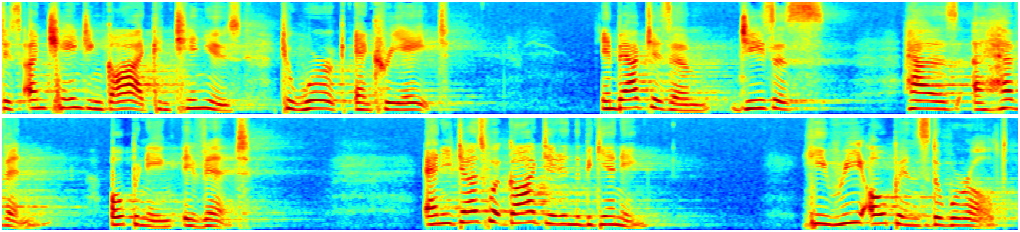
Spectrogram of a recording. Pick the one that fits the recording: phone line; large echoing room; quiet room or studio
large echoing room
